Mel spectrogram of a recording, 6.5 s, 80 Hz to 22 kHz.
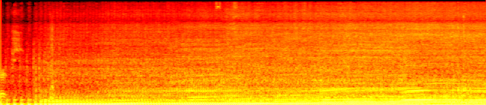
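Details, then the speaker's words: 2018 Polaris Sportsman 570, limp mode from code 520194-2 (open-circuit throttle safety switch) fixed by wiring two resistors into the plug, engine light still on: catches after a few chuffs, revs freely and holds speed; out of limp mode. "works seems good it's not in limp mode anymore"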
